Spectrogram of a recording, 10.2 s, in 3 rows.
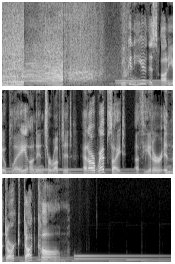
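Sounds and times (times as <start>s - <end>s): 
car swerving hard with tires squealing: 0.0s - 2.6s
car engine roar: 0.0s - 2.9s
speech: 2.4s - 8.2s.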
